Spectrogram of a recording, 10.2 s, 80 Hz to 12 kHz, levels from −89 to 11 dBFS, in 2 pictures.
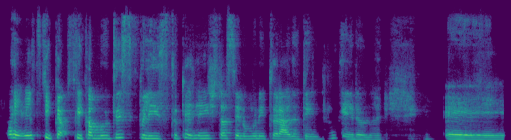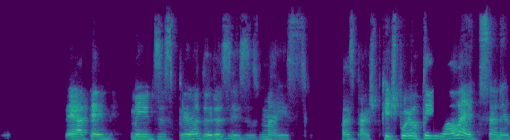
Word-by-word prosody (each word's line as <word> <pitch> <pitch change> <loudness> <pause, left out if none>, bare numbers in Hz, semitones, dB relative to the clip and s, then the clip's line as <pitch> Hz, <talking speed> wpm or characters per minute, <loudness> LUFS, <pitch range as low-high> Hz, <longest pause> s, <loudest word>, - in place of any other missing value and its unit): É, 485 0 +6
fica, - - +4
fica 255 -2 +4
muito 245 +2 -1
explícito 255 -5 -1
que 275 - -3
a - - +3
gente 235 -1 -2
tá 235 - +2
sendo 235 -2 -2
monitorado 215 -2 0
o - - -13
tempo 195 -2 -10
inteiro, 185 -8 -4
né? 165 -1 -14 0.6
É, - - +2 0.7
é 200 - +5
até 190 -1 +3 0.2
meio 190 -2 +1
desesperador 195 +5 -1
às 190 +1 0
vezes, 165 0 -8
mas 170 -2 -8 0.4
faz 185 0 -4
parte. 155 -4 -4
Porque, 220 - +1
tipo, 205 +3 +3
eu 225 -1 +2
tenho 225 -3 +1
a 210 - +2
Alexa, 190 -2 +2
né, 175 -1 -5
210 Hz, 190 wpm, -24 LUFS, 190-245 Hz, 0.7 s, É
